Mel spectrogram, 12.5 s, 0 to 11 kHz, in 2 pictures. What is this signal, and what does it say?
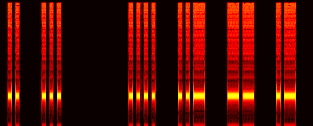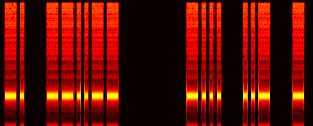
Morse code, heard as a keyed tone, about 16 wpm, spaced as for 11 wpm, 800 Hz. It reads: IS HUMAN, BUT
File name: Chuckles / Chuckles-mp3s / HumanErr @10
